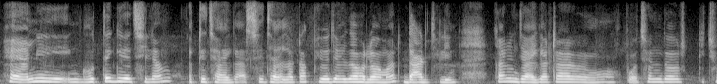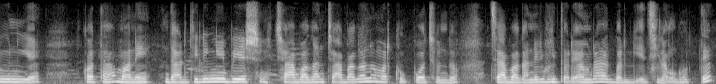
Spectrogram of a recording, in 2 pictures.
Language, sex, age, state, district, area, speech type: Bengali, female, 30-45, West Bengal, Dakshin Dinajpur, urban, spontaneous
